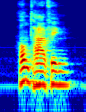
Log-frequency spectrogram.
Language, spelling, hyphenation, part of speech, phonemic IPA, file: Dutch, handhaving, hand‧ha‧ving, noun, /ˈɦɑntˌɦaː.vɪŋ/, Nl-handhaving.ogg
- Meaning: enforcement, maintaining, upholding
